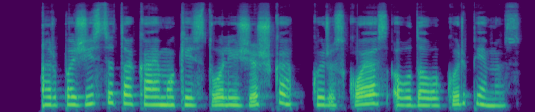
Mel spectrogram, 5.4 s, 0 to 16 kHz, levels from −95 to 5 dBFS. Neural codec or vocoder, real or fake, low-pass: vocoder, 48 kHz, 128 mel bands, Vocos; fake; 14.4 kHz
